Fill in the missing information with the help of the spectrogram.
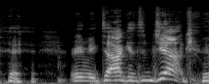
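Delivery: normal talking voice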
